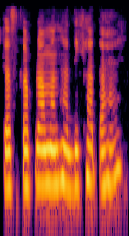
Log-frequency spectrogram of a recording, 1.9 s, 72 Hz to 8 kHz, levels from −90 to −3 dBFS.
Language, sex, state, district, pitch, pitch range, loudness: Surgujia, female, Chhattisgarh, Sarguja, 200 Hz, 195-210 Hz, -17 LUFS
